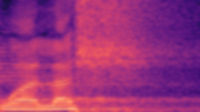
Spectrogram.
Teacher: tapi kalau wasol madnya gugur lamnya jadi pendek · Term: takhalus bil hadf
